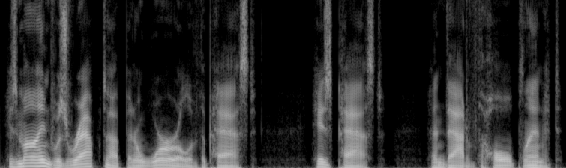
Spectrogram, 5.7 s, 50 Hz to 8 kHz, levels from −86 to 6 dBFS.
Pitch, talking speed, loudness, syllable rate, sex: 95 Hz, 190 wpm, -18 LUFS, 4.7 syllables/s, male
